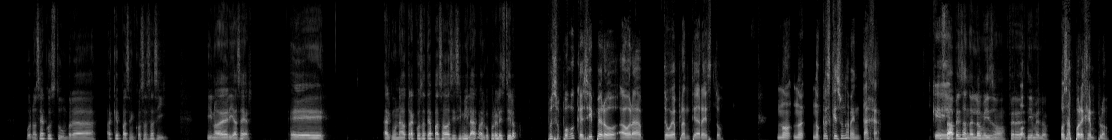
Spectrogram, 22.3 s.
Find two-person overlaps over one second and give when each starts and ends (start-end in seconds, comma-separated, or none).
none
